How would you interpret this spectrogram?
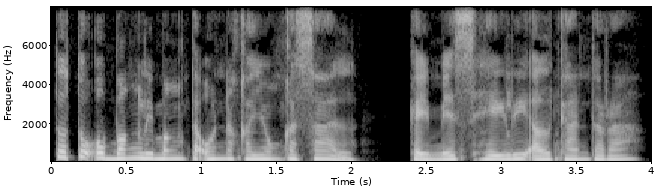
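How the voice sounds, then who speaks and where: A woman voicing a confident male defense attorney who speaks formally and deliberately, with pointed, accusatory questions. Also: mid-range voice, dark tone, no room sound, studio quality, close to an everyday voice. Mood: pointed, probing.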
